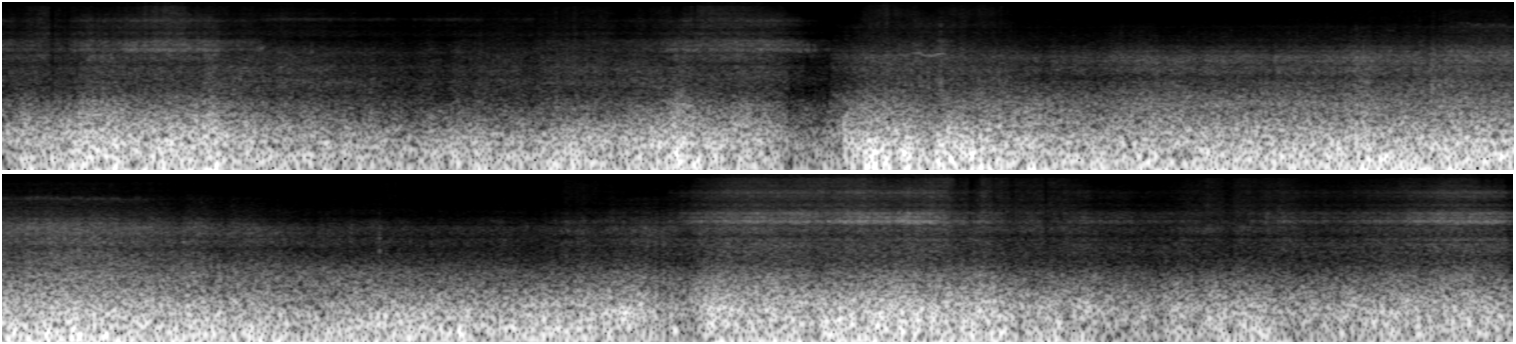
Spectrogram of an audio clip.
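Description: Airflow rushing over the camera's microphone in flight under a tandem paraglider, making loud, steady wind noise that dips briefly about eight seconds in.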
